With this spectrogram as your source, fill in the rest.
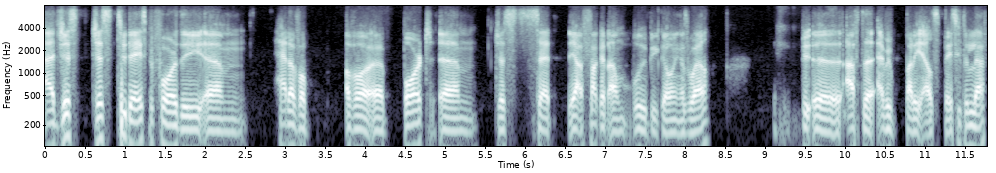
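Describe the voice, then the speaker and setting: A man speaks in a German accent at a fairly slow pace, his pitch very deep and low. His intonation is fairly even, and the sound is dry and close with no echo. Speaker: football fan guest. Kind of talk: casual chat. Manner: halting, many fillers.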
